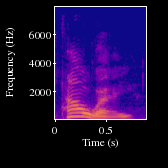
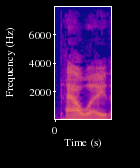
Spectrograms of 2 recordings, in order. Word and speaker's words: Poway: Because Poway, that's the pronunciation. – Okay, Poway, thank you, Poway. I had a 50-50 chance. I blew it.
